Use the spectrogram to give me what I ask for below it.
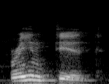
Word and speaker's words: printed: understood thank you print printed because because the the root word ends with the T sound exactly and then and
